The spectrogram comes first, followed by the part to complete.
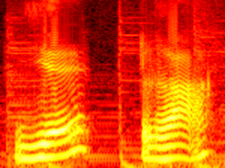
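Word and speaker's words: ירקות: Beef is bakar, and vegetables are yerakot. The tricky part here is pronouncing the r in bakar and yerakot. Try pronouncing the r and notice your tongue is rolling close to the back of your throat.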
